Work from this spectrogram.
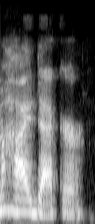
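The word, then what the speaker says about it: Heidecker: it okay I understand y happy birthday Tim High Decker is that how you say it yes happy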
